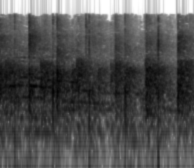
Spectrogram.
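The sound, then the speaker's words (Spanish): A brief burst of audience applause for the author at a book launch, with dense clapping and a few sharper claps standing out across two seconds. “Le doy un aplauso para el autor, para el doctor Franco Maravilloso,”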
